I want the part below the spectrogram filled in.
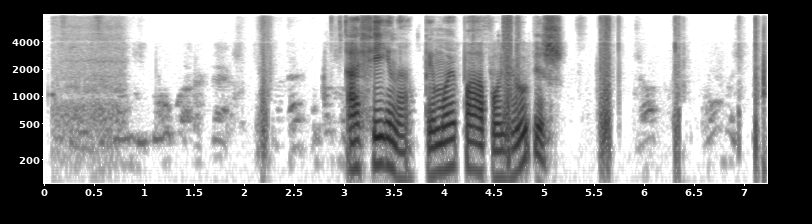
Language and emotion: Russian, positive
